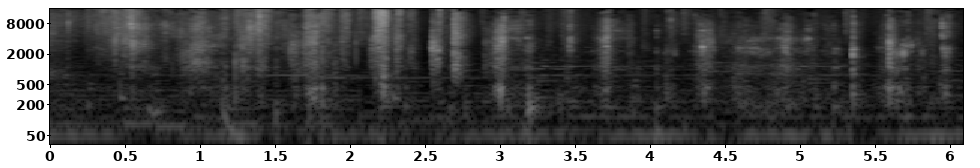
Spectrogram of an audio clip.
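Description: A person biting into a thick stacked sandwich and chewing a big mouthful, with many short wet smacks and crunches, over background music with sustained tones.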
